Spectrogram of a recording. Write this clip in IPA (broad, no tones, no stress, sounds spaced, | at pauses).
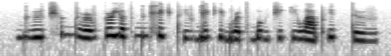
ɡʱ ʉ t͡ʃʰ ə ɡ dʱ ə˞ v k ə˞ j ə t͡s bʲ ə ɡ xʲ a t͡ʃ tʰ i v ɡʲ ɜ t͡ʃ ɾʲ ə˞ ɡ w ə˞ t͡s ɓ o ɡ t͡ʃ i k i w a pʰ i tː ʉ v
